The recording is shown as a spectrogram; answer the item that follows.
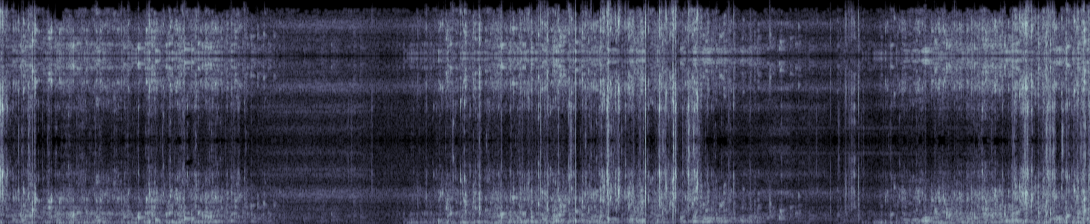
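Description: Scuba diver's exhaled bubbles from the regulator, heard underwater as three long bursts of bubbling, each about three seconds. Quieter pauses fall about three and eight seconds in, while the diver breathes in.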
